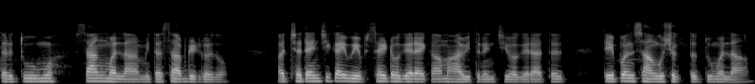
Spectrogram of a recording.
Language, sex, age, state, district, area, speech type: Marathi, male, 18-30, Maharashtra, Nagpur, rural, spontaneous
